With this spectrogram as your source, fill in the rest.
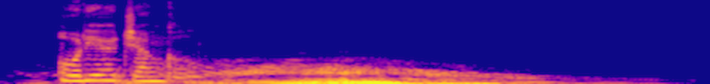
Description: alien moan; hollywoodedge

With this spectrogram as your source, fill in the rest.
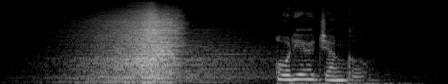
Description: spectral woosh; asylum

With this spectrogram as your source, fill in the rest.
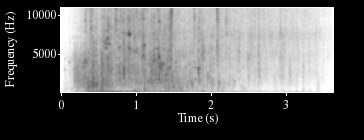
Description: rock fall large rockslide

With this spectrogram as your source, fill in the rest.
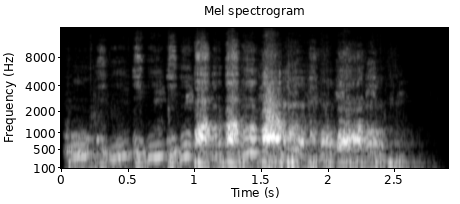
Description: chimp grunts; prosoundfx

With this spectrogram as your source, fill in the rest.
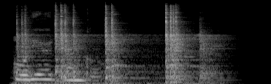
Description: metal spring noise; fxprosound

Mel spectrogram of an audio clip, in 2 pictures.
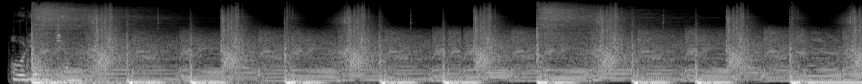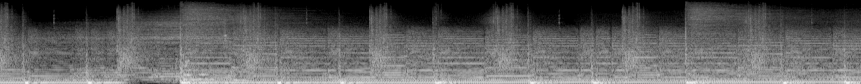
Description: motivational epic rock energy

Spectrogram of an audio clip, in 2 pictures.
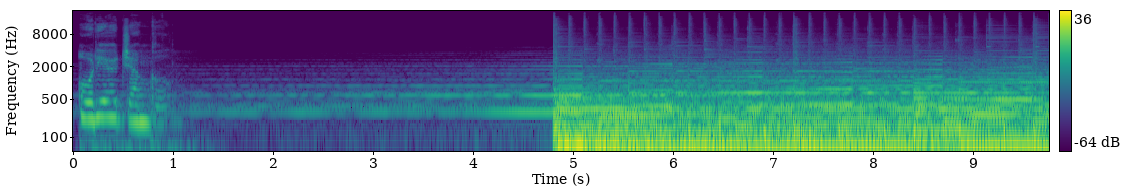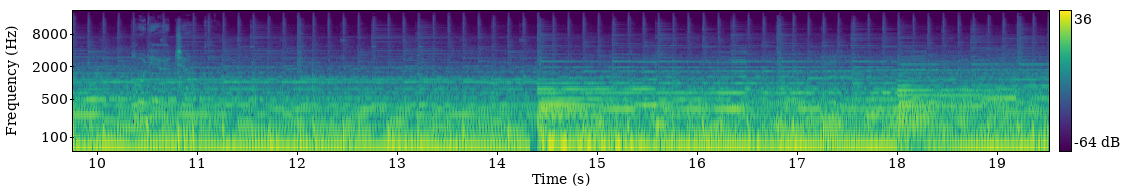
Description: adventure background

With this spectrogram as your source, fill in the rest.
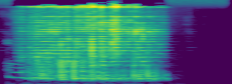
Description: heavy metal pipe scraping stone

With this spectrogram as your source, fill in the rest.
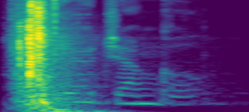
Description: industrial switch

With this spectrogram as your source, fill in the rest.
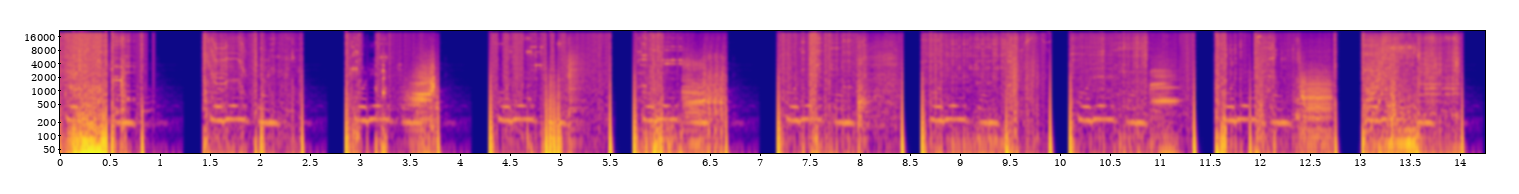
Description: glitch; umcsound

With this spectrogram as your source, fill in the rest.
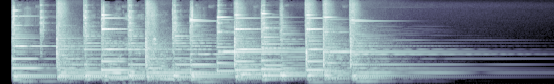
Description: kids simple logo

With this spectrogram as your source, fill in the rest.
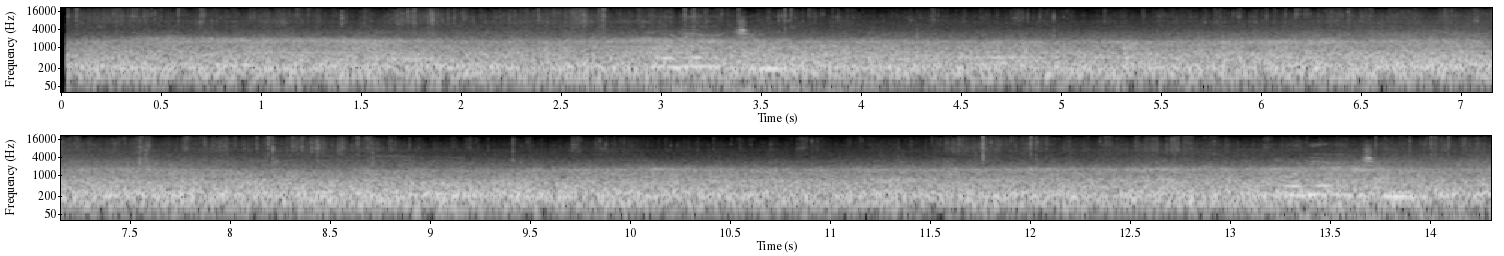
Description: windstorm

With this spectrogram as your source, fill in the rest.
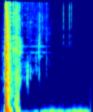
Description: foley destruction sweetener organic; impact hit

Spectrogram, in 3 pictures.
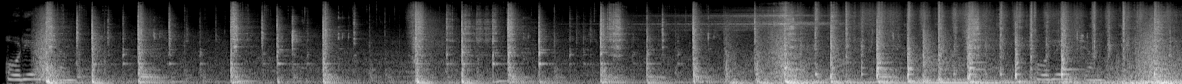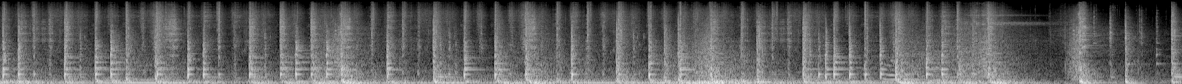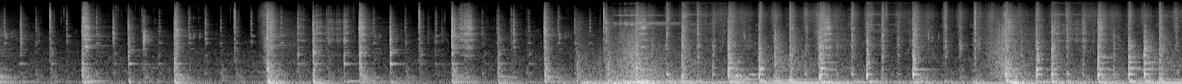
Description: african percussion

